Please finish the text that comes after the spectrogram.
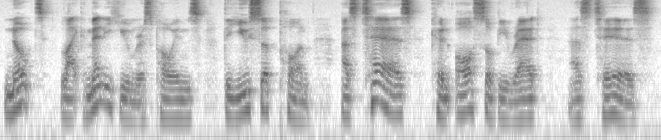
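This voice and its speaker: A man giving a scripted, explanatory poetry lesson in a measured, formal manner. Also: sits low, expressive. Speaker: poetry teacher. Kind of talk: scripted explanatory narration of a poem analysis.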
